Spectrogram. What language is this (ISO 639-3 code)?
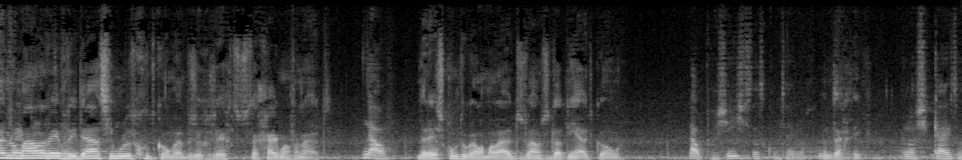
nld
